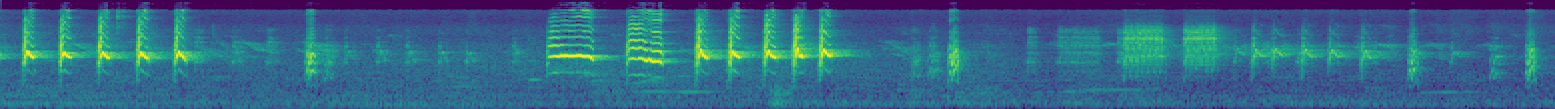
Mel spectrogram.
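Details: Grey-cheeked bulbul giving an agitated song meant to stir quiet birds into singing: bursts of quick repeated whistled chirps, a pair of rising-falling whistles, then scattered softer notes and a brief buzzy rasp.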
